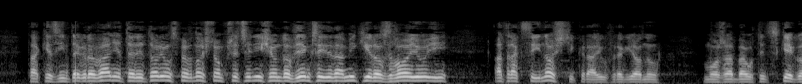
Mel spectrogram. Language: Polish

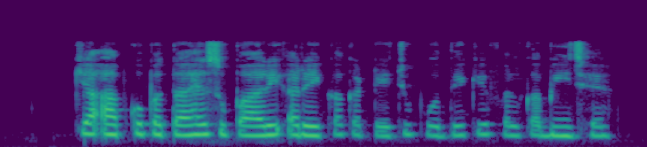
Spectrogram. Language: Hindi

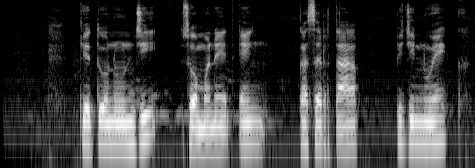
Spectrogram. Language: Kalenjin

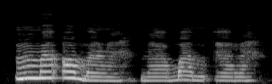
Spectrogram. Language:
Igbo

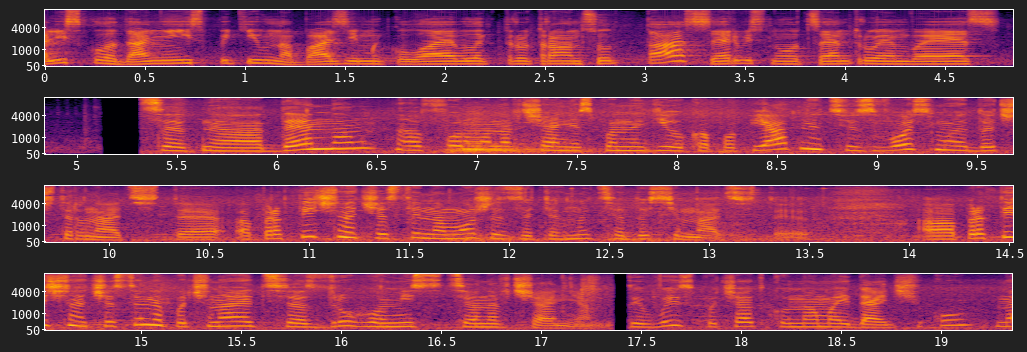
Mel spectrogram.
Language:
Ukrainian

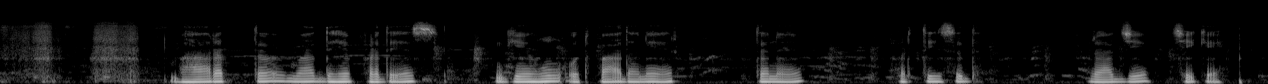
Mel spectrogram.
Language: Magahi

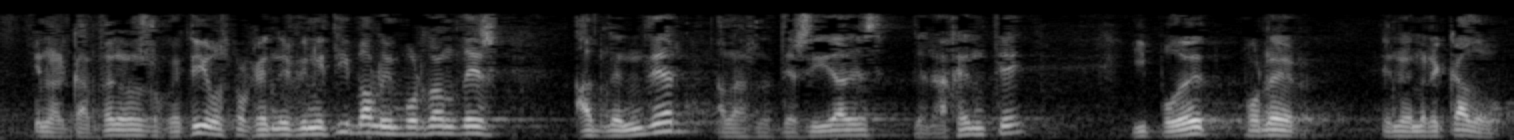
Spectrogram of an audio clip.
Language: Spanish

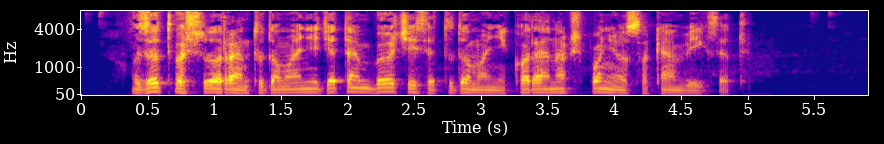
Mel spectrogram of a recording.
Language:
Hungarian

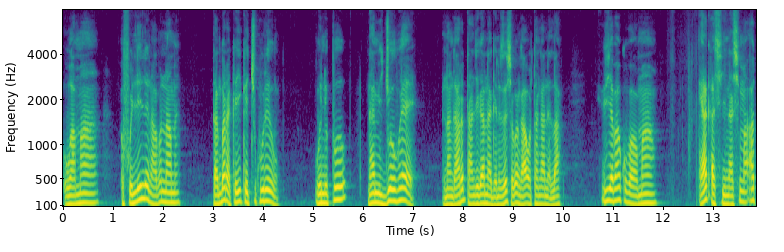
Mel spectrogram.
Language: Basa (Nigeria)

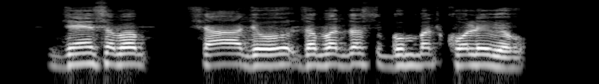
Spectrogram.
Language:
Sindhi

